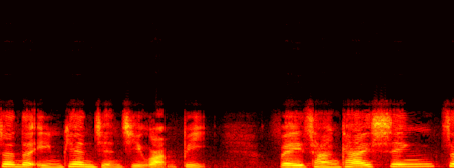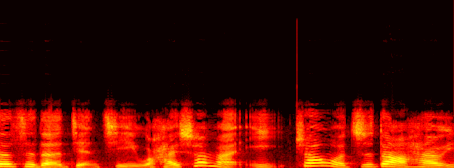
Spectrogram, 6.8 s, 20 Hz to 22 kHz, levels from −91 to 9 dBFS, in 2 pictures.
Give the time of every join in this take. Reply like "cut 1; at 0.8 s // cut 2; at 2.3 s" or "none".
none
